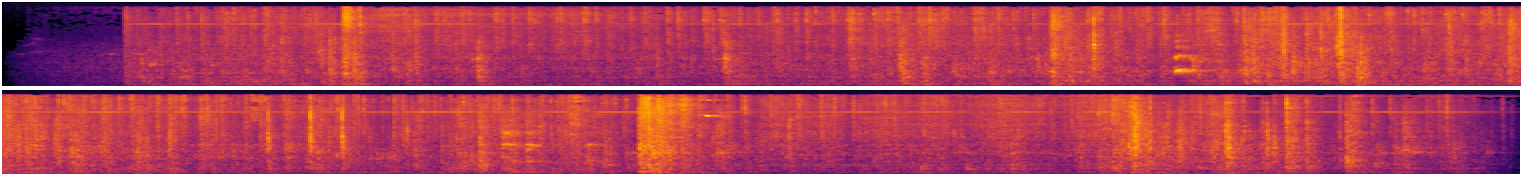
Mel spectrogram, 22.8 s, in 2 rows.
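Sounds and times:
household electric wooden garage door closing with rattle and whir: 0.9 - 22.7.

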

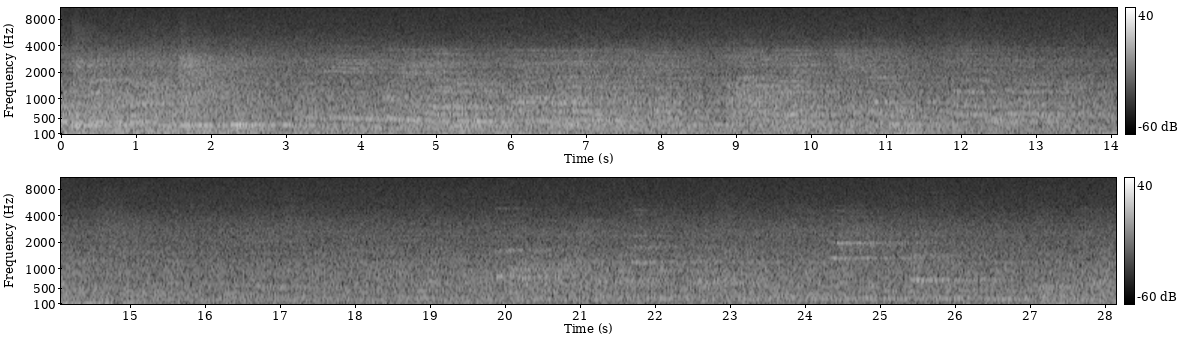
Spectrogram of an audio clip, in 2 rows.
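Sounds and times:
church ambience: 0.0 - 28.1.

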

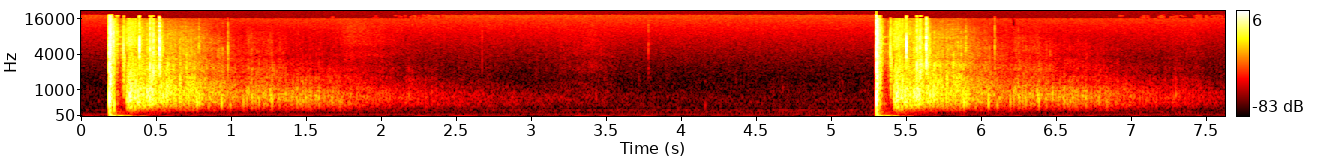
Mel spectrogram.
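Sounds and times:
1911 pistol gunshot: 0.2 - 2.1, 5.3 - 7.0.

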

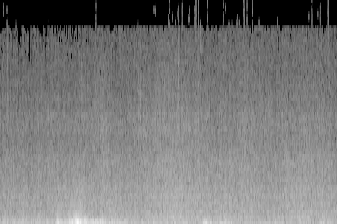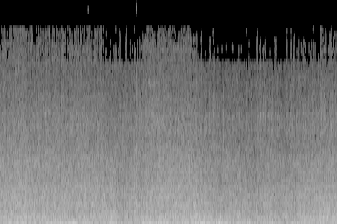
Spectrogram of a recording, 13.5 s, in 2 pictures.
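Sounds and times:
distant thunder heard from in a car: 0.0 - 8.4
rain storm heard from in a car: 0.0 - 13.4.

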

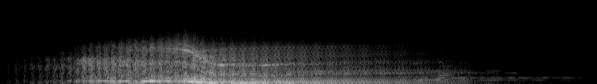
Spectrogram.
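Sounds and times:
science fiction hovering vehicle passing by fast: 0.6 - 4.7.

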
